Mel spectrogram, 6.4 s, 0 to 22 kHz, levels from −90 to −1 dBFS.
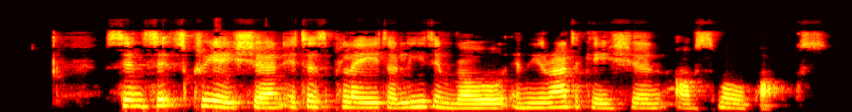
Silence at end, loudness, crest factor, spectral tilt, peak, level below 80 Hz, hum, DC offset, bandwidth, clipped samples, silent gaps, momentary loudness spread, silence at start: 0.2 s; -17 LUFS; 16 dB; -2.5 dB/octave; -2 dBFS; -60 dBFS; none; under 0.1%; 11 kHz; under 0.1%; none; 11 LU; 0.4 s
